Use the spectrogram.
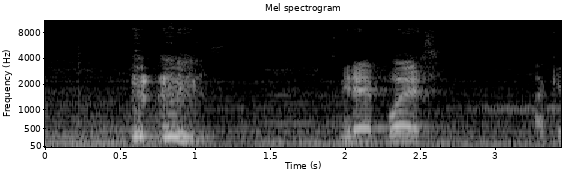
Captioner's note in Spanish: carraspea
